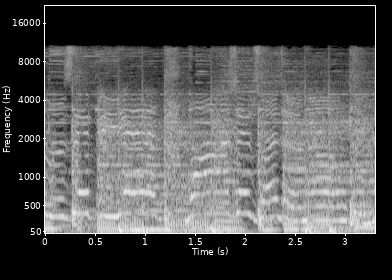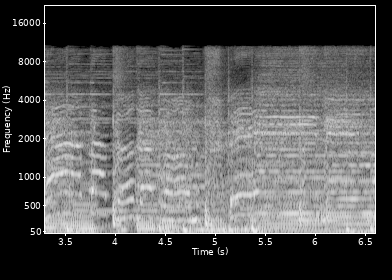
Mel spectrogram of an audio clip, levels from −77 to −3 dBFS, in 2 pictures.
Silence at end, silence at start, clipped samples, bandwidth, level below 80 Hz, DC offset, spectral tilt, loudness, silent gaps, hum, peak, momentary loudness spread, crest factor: 0 s; 0 s; under 0.1%; 11 kHz; -22 dBFS; under 0.1%; -4.5 dB/octave; -12 LUFS; none; none; 0 dBFS; 2 LU; 12 dB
